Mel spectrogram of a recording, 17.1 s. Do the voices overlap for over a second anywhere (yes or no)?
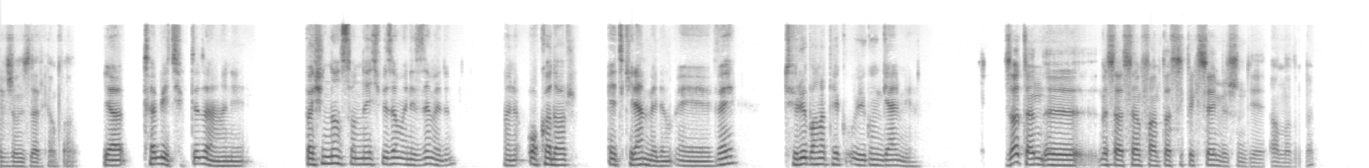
no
